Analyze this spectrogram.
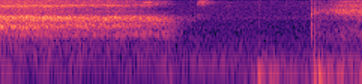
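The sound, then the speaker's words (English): A deep breath is taken, a long, airy rush of breath lasting about a second that then fades to near quiet. “let's take a nice deep breath, please.”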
